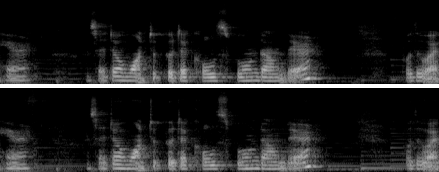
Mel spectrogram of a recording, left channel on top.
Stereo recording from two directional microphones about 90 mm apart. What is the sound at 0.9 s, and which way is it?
Speech, 90° left.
